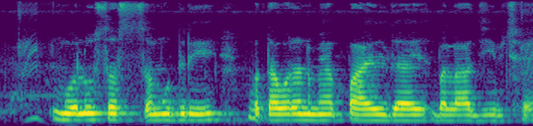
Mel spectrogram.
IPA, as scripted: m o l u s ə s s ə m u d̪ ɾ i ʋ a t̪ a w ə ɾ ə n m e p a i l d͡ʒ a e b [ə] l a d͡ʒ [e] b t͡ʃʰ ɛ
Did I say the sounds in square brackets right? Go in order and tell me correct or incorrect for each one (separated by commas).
correct, incorrect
